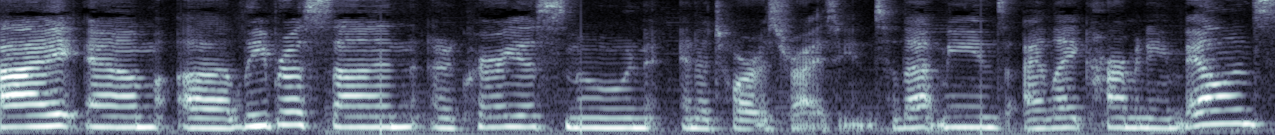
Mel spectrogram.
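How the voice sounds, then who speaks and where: A woman's fairly high voice, a normal speaking voice, with fairly even intonation, hardly any pauses and a moderate pace. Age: 40s. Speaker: astrologer. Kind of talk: live stream talk.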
